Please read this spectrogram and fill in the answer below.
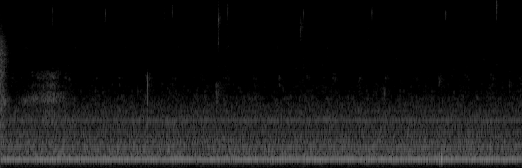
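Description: Steady low hum with a few faint steady tones above it, and a small click near the end.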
